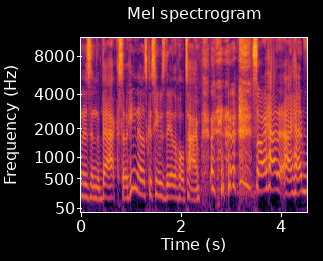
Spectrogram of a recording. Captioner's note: laughs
